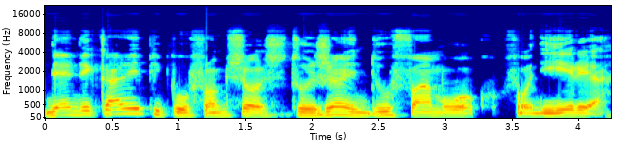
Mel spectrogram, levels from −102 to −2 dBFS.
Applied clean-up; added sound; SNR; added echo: none; none; none; none.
